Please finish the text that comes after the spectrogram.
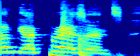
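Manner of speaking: play-acted, very high blubbering through tears. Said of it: "just crying and crying and crying".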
